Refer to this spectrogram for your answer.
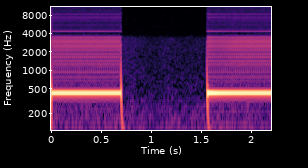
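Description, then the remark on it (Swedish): A steady electronic ringback tone on an outgoing phone call from a caller with three quick survey questions, one long beep that cuts to silence, then starts again, clear and fairly loud with no one speaking. “Han ringer med tre snabba frågor.”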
